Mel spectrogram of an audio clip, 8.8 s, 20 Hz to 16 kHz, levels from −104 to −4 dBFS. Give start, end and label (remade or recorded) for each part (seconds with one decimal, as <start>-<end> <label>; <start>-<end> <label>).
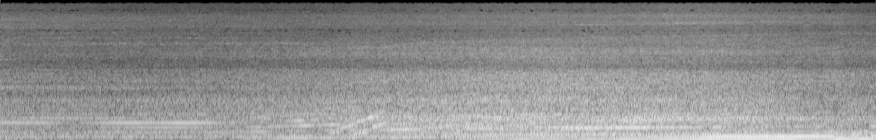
0.0-7.9 recorded; 7.9-8.4 remade; 8.4-8.8 recorded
